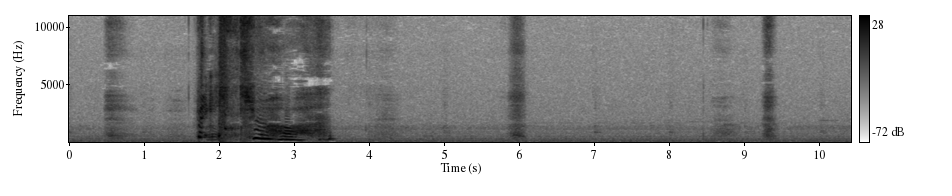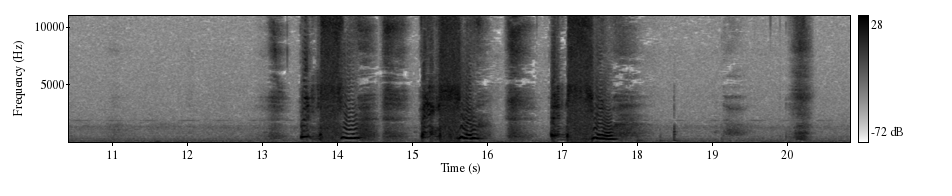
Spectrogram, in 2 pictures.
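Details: A loud sneezing fit: about five forceful sneezes in quick succession, with small buildups and short catching inhalations before some of them.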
